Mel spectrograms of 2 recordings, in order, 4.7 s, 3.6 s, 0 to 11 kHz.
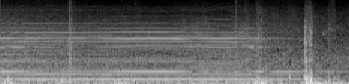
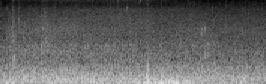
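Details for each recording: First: Jacuzzi pump 2 hums steadily but won't spin, while the circulation pump and blower work. The start capacitor is suspected, and the axle is heavily rusted; a new pump was ordered. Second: Jacuzzi pump running: steady rush of churning water over a low even hum with no knocks or surges; normal pump operation.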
